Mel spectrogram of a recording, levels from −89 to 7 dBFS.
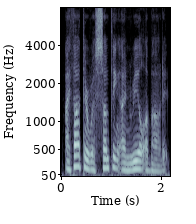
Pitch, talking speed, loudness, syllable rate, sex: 140 Hz, 220 wpm, -17 LUFS, 6.5 syllables/s, male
